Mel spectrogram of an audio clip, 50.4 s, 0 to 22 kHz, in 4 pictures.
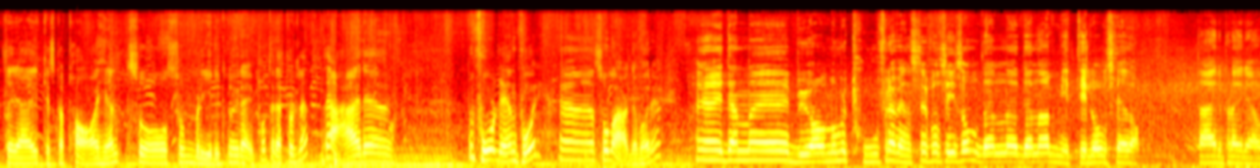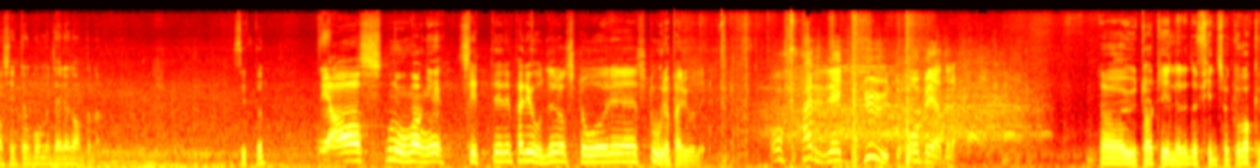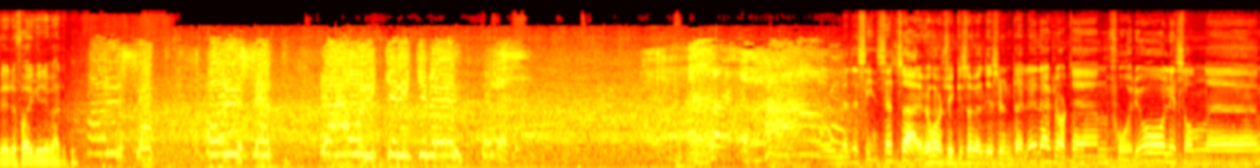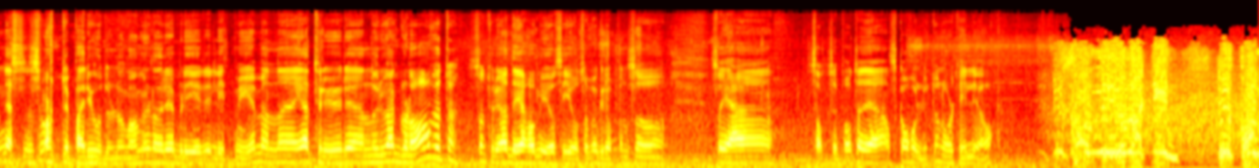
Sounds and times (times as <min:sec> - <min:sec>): Speech: 0:00.0 - 0:04.0, 0:04.7 - 0:11.4, 0:23.6 - 0:30.5, 0:32.0 - 0:50.3.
